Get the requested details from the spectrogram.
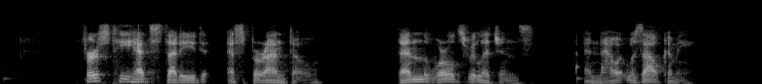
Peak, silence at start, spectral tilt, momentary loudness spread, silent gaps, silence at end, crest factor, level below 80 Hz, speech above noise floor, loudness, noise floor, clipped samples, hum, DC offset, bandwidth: -2 dBFS; 0.85 s; -3 dB/octave; 16 LU; none; 0.7 s; 30 dB; -62 dBFS; 45 dB; -28 LUFS; -75 dBFS; under 0.1%; none; under 0.1%; 7.2 kHz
